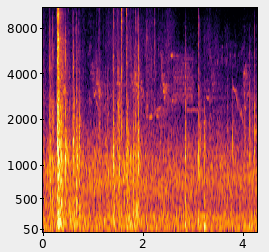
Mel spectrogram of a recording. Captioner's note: doorknob rattles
